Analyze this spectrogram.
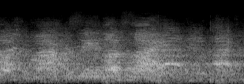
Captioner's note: group chanting; chanting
